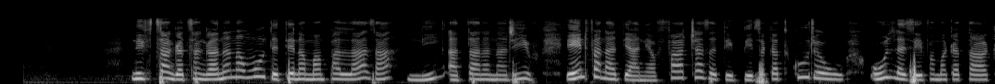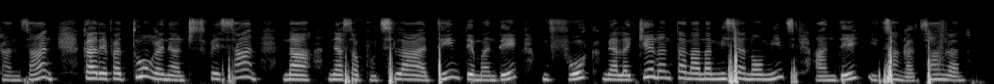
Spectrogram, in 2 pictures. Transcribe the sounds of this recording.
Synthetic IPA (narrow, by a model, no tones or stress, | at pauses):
nifi̥t͡saŋɡət͡saŋɡananamud̪et̪enəmampalazəniant̪ananaɾivu̥enifanad̪eananfaɾiʈ͡ʂazəd̪eb̥et͡sakat̪u̥kuɾewulunəzefəmakat̪aːkanizanikaɾefət̪uŋɡənianʈ͡ʂu̥si̥fesanə̥naniasəbut͡silaːd̪inid̪̥emand̪emiv̥okə̥mialakelunit̪ananəmisanowmint͡si̥and̪eit͡saŋɡat͡saŋɡanə̥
